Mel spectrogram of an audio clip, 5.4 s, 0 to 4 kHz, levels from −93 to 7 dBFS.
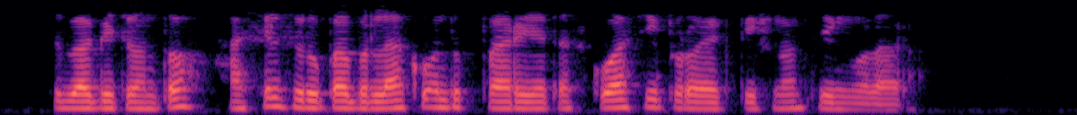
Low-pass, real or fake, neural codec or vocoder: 3.6 kHz; real; none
